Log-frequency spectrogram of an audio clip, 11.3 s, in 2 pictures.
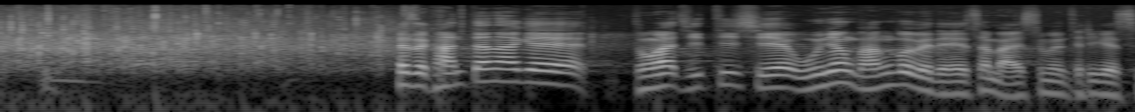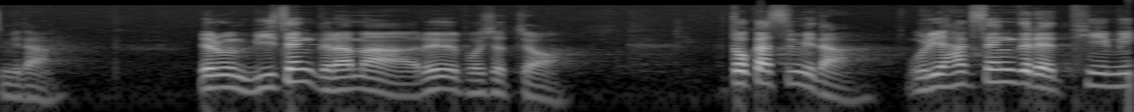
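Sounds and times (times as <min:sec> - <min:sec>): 
audience clapping: 0:00.0 - 0:03.2
speech: 0:02.0 - 0:06.1, 0:06.7 - 0:08.6, 0:09.4 - 0:11.3.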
